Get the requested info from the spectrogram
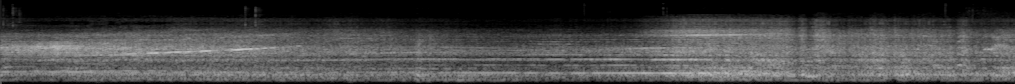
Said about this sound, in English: Do not adjust your dial as the jet comes crashing down.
